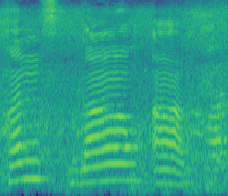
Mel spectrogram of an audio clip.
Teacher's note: हवा जो है हमारे नाक और गले से निकलती है · जब हम अनुनासिक शब्द बोलते हैं तब हमारे नाक में एक तरह से वाइब्रेशन होता है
